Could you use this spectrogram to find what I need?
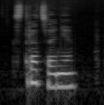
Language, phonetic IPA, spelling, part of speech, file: Polish, [straˈt͡sɛ̃ɲɛ], stracenie, noun, LL-Q809 (pol)-stracenie.wav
